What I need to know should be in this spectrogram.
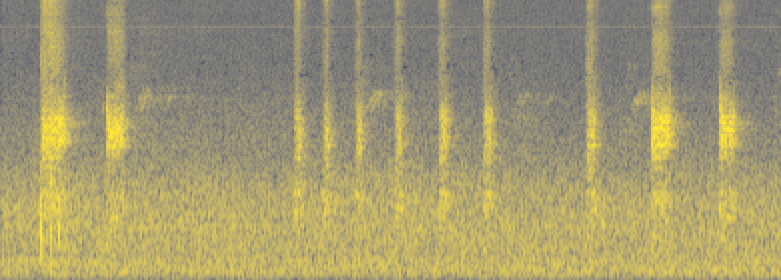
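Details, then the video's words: Squirrel calling: harsh, raspy, quack-like bursts, two louder ones near the start, then a run of shorter, quieter clipped notes at uneven intervals, closing with two more strong bursts, over a steady faint background hiss. "Squirrel Making Noise"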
